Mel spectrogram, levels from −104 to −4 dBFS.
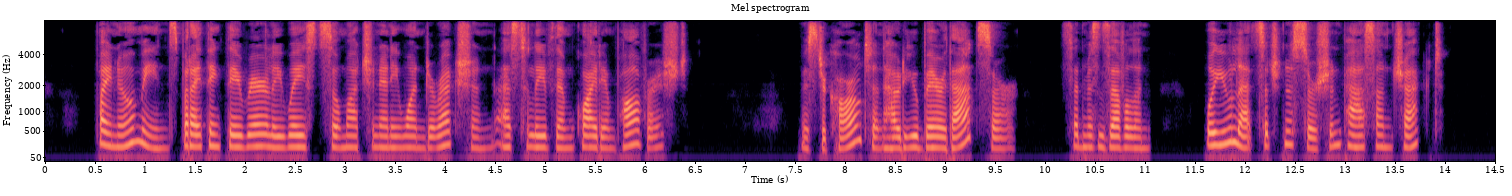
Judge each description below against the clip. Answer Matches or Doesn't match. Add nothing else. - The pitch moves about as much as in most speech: Doesn't match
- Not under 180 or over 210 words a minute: Doesn't match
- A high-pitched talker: Matches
